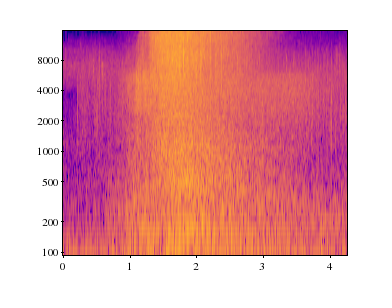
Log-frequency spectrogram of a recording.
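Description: A burst of flame roars up and slowly fades.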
